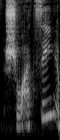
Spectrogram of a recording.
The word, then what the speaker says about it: schwazy: On your website, you describe your lifestyle as schwazy. Am I pronouncing that correctly? How do you say that word? – Schwazy. – Schwazy. Okay.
